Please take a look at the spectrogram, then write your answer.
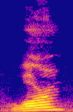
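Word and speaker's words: Warm: Herman Kermit, worm, it's pronounced like worm, is going to die.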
